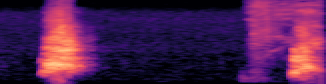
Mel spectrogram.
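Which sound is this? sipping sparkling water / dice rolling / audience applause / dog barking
dog barking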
